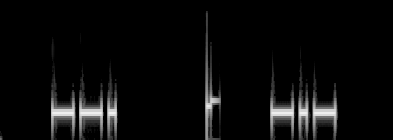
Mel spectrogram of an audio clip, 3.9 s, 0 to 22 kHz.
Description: Morse code, heard as a keyed tone, about 17 wpm, 700 Hz. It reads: G K
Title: Single Letter-Number Alt - Rapid-Fire 17wpm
